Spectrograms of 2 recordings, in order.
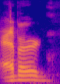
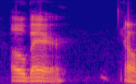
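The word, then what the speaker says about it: Åberg: Mark said his name you know how to pronounce his last name uh is it aberg no it's Oar o that's the correct pronunciation is O we in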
